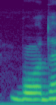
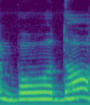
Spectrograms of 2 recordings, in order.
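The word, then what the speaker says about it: båda: অ হিসেবে উচ্চারণ হবে, কিন্তু এখানে আবার এসে বোদ হবে না, এখানে হবে বোদা, মানে এখানে আ হিসেবে উচ্চারণ হচ্ছে।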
